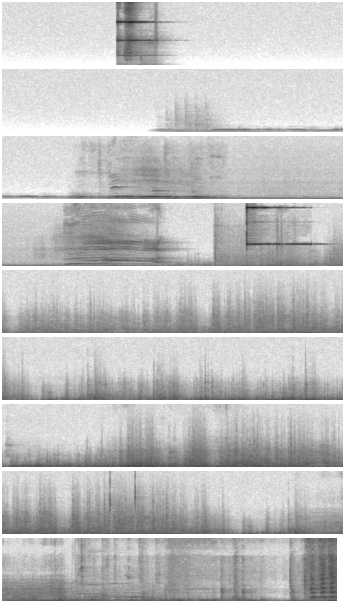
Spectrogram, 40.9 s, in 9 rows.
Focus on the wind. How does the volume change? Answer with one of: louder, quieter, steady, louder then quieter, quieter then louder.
louder then quieter.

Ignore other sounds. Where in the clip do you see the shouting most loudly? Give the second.
15 s.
